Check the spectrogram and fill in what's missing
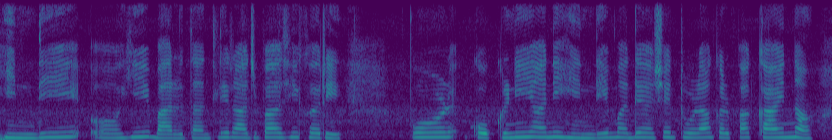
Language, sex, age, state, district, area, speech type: Goan Konkani, female, 18-30, Goa, Quepem, rural, spontaneous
